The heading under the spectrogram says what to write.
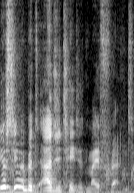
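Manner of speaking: calm, condescending tone. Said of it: "talking down".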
